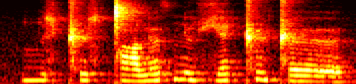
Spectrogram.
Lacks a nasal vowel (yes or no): no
